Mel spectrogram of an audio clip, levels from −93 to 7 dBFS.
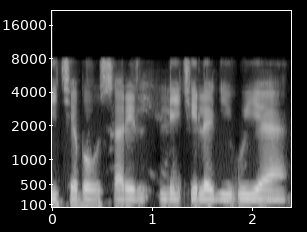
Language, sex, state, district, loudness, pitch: Hindi, male, Uttar Pradesh, Shamli, -18 LUFS, 100 Hz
